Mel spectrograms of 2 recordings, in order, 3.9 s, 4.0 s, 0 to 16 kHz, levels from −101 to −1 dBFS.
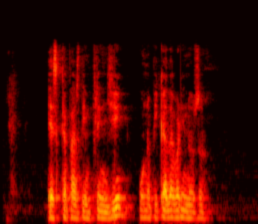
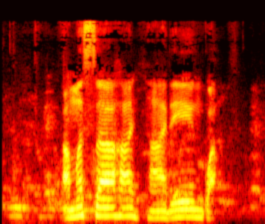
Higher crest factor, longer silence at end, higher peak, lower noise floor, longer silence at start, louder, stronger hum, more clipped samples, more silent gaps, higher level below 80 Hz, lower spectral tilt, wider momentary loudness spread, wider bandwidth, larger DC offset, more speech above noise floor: about the same, 20 dB vs 16 dB; first, 0.75 s vs 0.1 s; second, -22 dBFS vs -2 dBFS; first, -85 dBFS vs -44 dBFS; first, 0.7 s vs 0.15 s; second, -42 LUFS vs -17 LUFS; neither; neither; neither; second, -72 dBFS vs -58 dBFS; about the same, -5 dB/octave vs -4.5 dB/octave; second, 10 LU vs 23 LU; second, 7.6 kHz vs 11.5 kHz; neither; first, 44 dB vs 27 dB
